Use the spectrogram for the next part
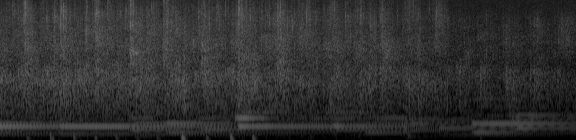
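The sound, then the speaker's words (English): A church audience at South Lake claps steadily for several seconds for Dr. Dave Bartley's morning message, a dense patter of hands at moderate loudness, while sustained organ-like chords play underneath and shift pitch. “So with that, can we please give Dr. Dave Bartley a round of applause for his message this morning?”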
